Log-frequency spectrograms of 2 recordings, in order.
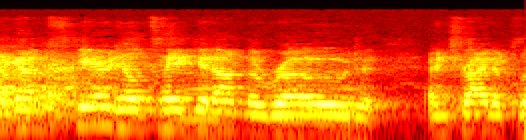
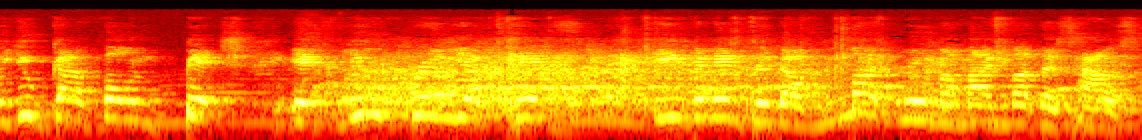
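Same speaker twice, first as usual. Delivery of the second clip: hammed-up angry governor, pitched higher; mock angry threat; 5 semitones higher than usual. Governor threatens his brother's wife, mock fury. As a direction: play a New York governor blowing up at family. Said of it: "I go".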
